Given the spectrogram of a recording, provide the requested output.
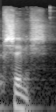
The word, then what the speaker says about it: Przemyśl: w pobliżu miasta Как казвалите това се чете Пшемиш?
